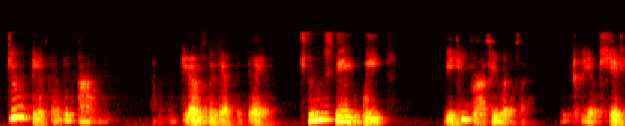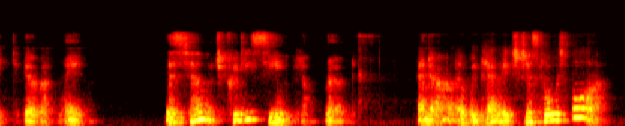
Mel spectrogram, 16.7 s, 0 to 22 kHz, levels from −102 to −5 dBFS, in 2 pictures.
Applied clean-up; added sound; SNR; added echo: neural mask model DeepFilterNet 3.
